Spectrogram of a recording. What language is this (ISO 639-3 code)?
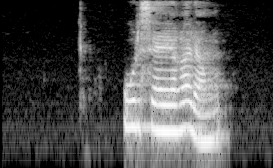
kab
